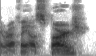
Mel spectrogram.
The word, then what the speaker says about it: Raphael Sbarge: It's directed by Raphael Sbarge.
